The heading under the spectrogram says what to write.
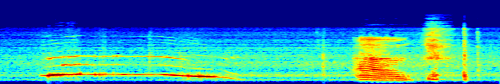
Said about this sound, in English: I'll give you a hint. Yawn with no sound. I had to make it sound for him.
